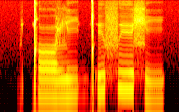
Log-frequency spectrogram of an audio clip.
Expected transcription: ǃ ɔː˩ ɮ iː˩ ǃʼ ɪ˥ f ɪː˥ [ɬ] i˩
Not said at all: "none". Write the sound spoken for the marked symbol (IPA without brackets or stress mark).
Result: ɬ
